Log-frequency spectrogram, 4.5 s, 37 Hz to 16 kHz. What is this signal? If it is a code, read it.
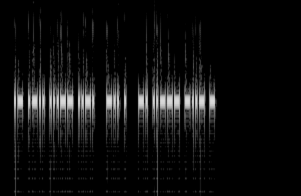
Morse code, heard as a keyed tone, about 44 wpm, 690 Hz. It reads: AL3F DE N2XT
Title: USA Callsign DE Callsign - 4 Characters - 45wpm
